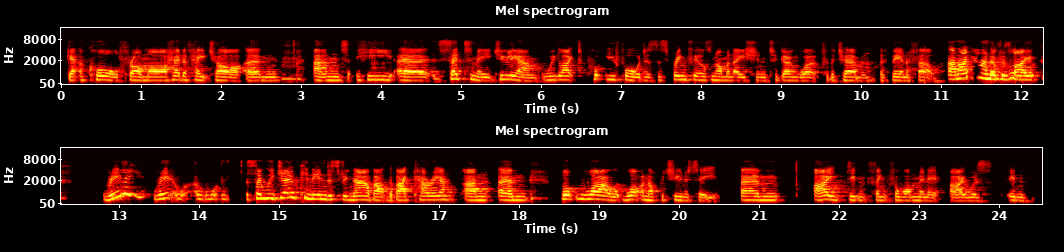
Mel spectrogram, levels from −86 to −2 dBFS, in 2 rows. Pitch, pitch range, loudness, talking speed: 205 Hz, 190-240 Hz, -26 LUFS, 175 wpm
